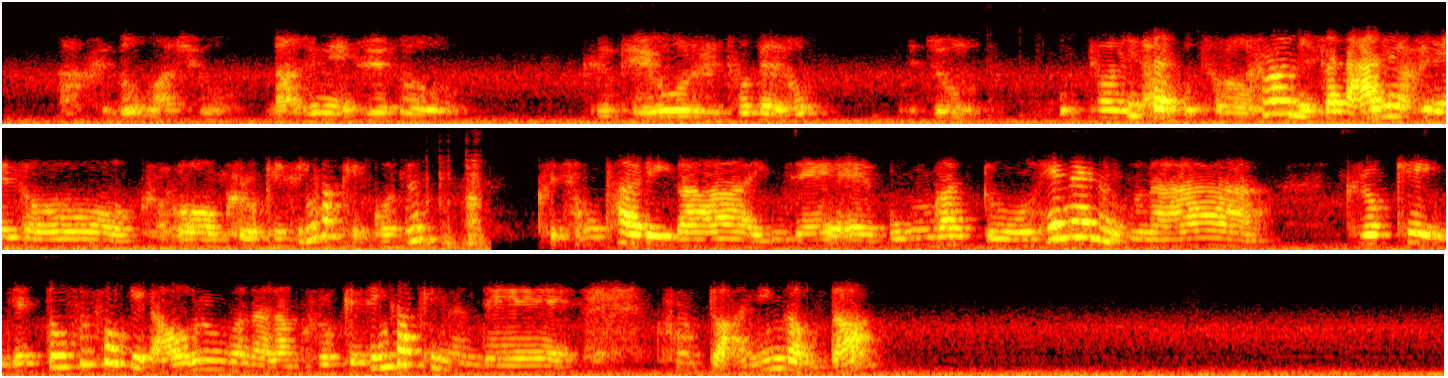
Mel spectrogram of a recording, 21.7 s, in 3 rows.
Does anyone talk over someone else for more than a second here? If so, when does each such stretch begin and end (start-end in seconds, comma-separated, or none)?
6.2-8.7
